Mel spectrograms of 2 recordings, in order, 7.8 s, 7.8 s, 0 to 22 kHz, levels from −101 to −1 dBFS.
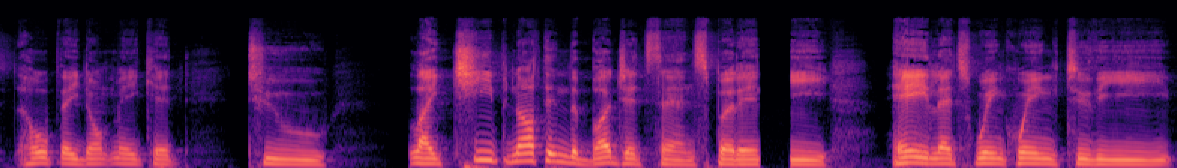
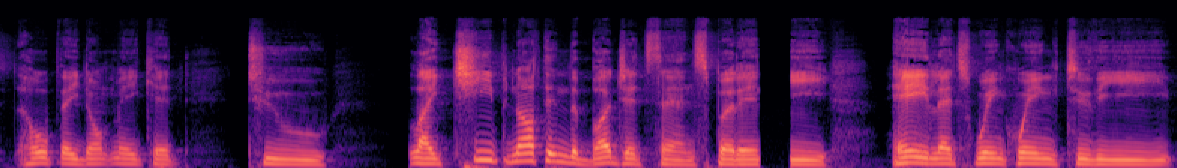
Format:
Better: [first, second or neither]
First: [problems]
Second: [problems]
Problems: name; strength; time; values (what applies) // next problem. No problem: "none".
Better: neither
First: audio cutting out; at 5 s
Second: audio cutting out; at 5 s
